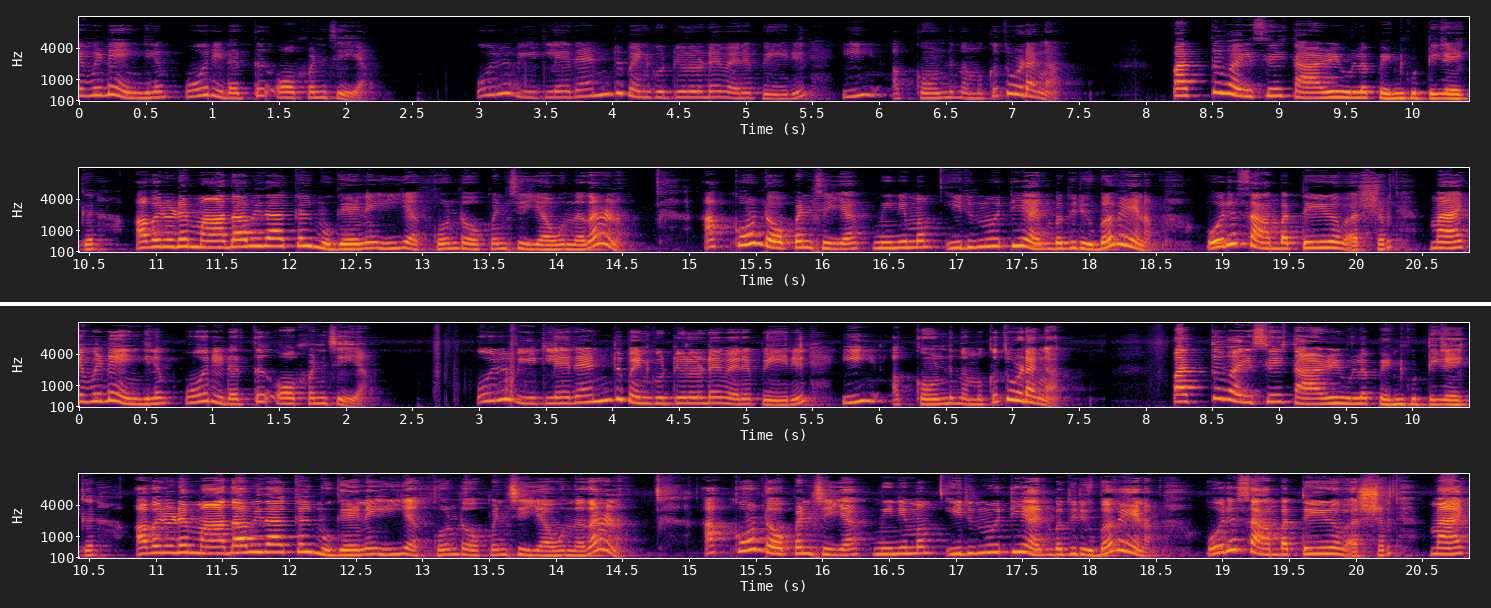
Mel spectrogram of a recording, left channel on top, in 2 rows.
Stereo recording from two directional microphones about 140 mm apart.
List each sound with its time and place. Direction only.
0.0 s speech: 10° right (ahead or behind)
1.6 s speech: 5° right (ahead or behind)
3.0 s a woman's voice: 40° right (ahead or behind)
8.2 s a woman's voice: 20° left (ahead or behind)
